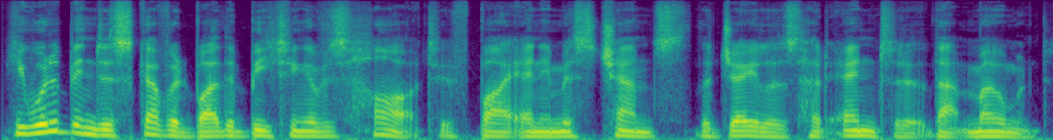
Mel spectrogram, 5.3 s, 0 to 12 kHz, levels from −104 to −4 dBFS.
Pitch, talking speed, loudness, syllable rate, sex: 110 Hz, 250 wpm, -19 LUFS, 6.5 syllables/s, male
